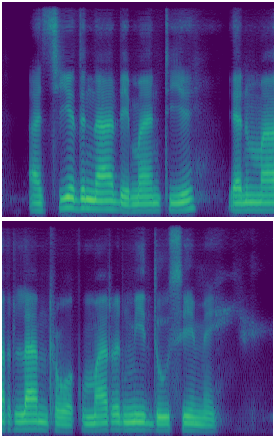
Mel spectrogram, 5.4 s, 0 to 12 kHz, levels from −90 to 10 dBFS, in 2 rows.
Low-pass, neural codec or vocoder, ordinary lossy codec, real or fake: 10.8 kHz; codec, 24 kHz, 0.9 kbps, WavTokenizer, large speech release; none; fake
